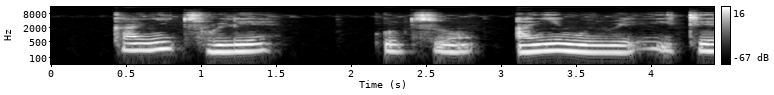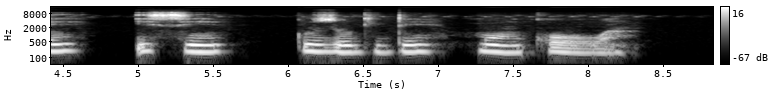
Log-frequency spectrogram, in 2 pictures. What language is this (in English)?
Igbo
